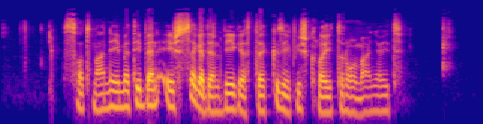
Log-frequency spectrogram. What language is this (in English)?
Hungarian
